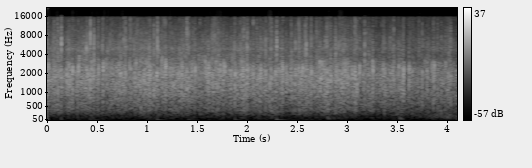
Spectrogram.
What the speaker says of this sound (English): Let's give them a round of applause for the service they give to Canyons.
